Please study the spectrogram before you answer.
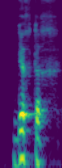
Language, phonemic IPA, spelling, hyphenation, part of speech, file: Dutch, /ˈdʏx.təx/, duchtig, duch‧tig, adverb / adjective, Nl-duchtig.ogg
- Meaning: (adverb) to a high degree, considerably; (adjective) 1. considerable 2. large, sturdy 3. powerful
